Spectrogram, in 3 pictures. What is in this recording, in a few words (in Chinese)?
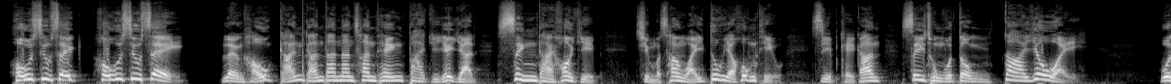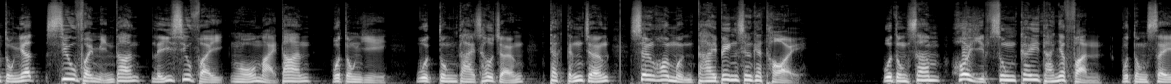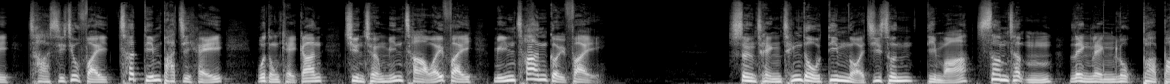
粤语促销 餐厅开业; 简简单单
